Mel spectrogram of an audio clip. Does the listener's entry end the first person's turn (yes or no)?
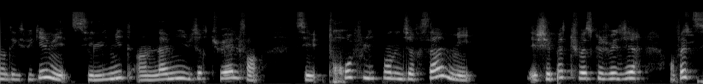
no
